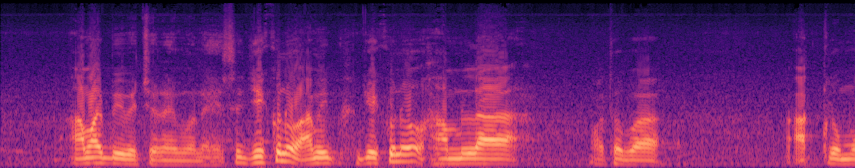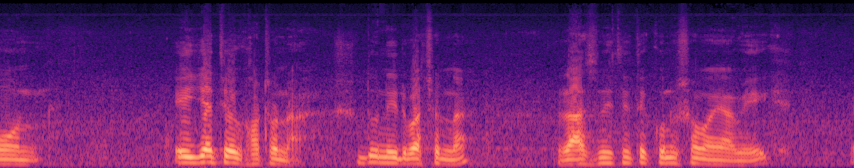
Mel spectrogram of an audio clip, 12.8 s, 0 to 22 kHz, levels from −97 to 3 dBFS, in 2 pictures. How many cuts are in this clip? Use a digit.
0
